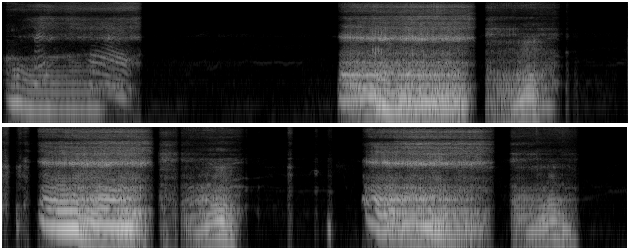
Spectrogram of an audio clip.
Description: My boo snoring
